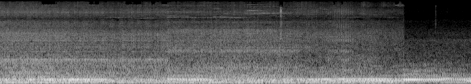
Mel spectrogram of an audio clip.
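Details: Honda Beat Deluxe fuel-injected scooter holds a steady, fast drone well above normal idle with the throttle cable untouched. High idle persists after checking the cable; the throttle body, ISC and TPS are being inspected. Cause suspected, not confirmed.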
